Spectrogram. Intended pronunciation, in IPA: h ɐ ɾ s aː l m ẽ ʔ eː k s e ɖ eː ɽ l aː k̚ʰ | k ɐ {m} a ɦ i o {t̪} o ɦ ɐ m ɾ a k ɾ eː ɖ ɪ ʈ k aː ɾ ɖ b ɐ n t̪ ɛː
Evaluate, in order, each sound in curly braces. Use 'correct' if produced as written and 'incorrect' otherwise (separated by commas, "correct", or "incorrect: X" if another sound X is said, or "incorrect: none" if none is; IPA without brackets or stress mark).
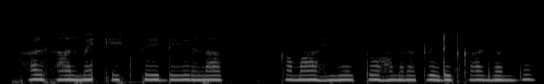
correct, correct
